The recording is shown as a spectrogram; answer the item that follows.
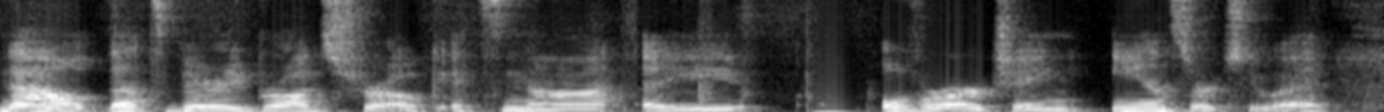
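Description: A woman talks in a plain, everyday voice, fairly low in pitch with ordinary pitch variation. Her pace is fairly slow. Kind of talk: casual chat.

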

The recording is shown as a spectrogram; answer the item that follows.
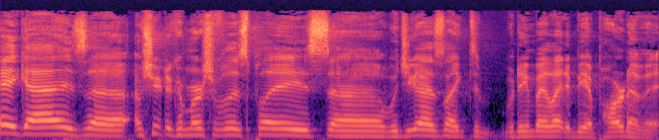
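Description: With an American accent, a man talks very fast at a fairly high pitch, with ordinary pitch variation and hardly any pauses. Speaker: podcast host and wrestling trainer. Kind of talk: casual chat.

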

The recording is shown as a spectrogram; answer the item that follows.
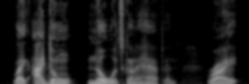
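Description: A man speaks at a moderate pace with a Southern US accent and ordinary pitch variation, in a dry, close sound with no echo on a very clean recording with a silent background. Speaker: boxing class instructor and author. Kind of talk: casual interview.

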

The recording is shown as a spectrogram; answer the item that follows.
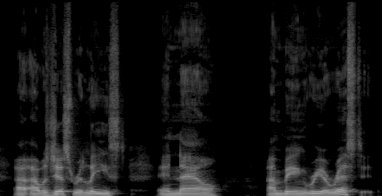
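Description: A man's medium-pitched voice with an American accent at a very slow pace, very cleanly recorded over a silent background. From US South, Nashville, Tennessee. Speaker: ministry staff member, former offender. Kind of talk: testimony. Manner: halting, many fillers.

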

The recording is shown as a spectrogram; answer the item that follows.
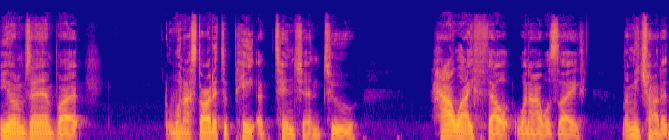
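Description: In a very clean recording with a silent background, a man speaks in a dark, mellow tone at a fairly low pitch, with ordinary pitch variation and a dry, close sound with no echo. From Miami, Florida (Coconut Grove). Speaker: actor. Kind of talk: casual interview conversation.

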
